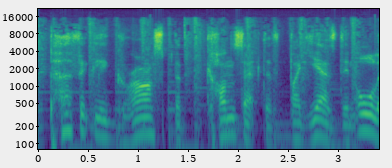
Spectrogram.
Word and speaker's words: подъезд: I learned to put the stress on the second syllable and to pronounce the O more like an A.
